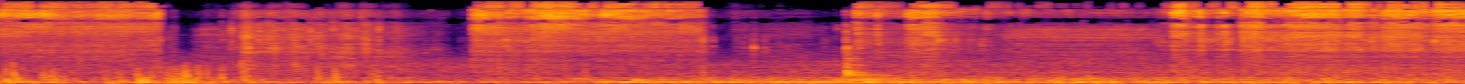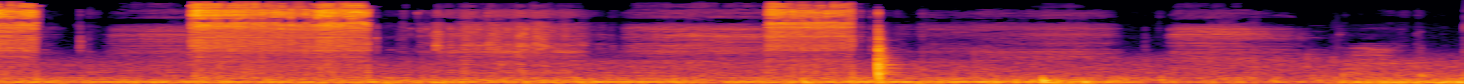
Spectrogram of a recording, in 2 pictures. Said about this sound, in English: I like to spray them with blaster.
